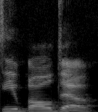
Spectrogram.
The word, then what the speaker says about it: Ubaldo: I pronounce that correctly? Yes, Ubaldo.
